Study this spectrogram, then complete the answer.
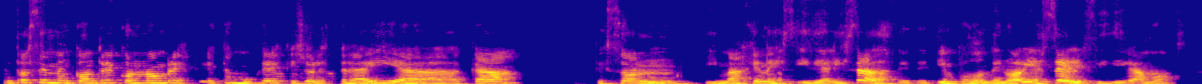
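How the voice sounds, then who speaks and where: A workshop facilitator from Mendoza, speaking Argentine-accented Spanish in a slightly high voice at normal speed, guides an online session over a video call. She sounds reflective, frequently using fillers and starting over.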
